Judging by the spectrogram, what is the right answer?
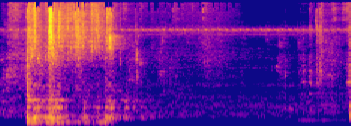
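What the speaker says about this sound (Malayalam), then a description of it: "നമ്മൾ ഇതൊക്കെ ഒന്ന് കഴുകിയെടുത്തു നമുക്ക് അരിഞ്ഞെടുക്കാം" Vegetables are washed under a running kitchen tap: a loud splashing gush lasting about a second, then quieter water and faint handling noises nearby.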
